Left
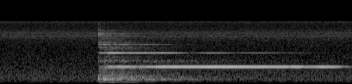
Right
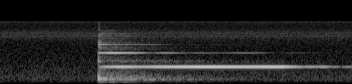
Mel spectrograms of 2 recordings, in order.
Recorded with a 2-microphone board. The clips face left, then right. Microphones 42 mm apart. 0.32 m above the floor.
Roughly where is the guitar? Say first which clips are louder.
Right 7 dB; right.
